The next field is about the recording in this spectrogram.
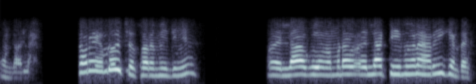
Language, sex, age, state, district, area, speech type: Malayalam, male, 30-45, Kerala, Alappuzha, rural, conversation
